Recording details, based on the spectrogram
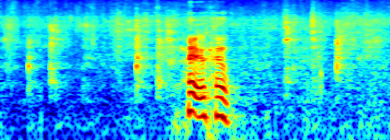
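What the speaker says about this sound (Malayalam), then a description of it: "ഞാനത് ഫസ്റ്റിലേ അങ്ങോട്ട് കടുക് വറുത്തു" Mustard seeds frying and being stirred in a pan while making beetroot curd kichadi, with scattered spattering pops and scraping strokes, and a brief voice rising over the sizzle midway.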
